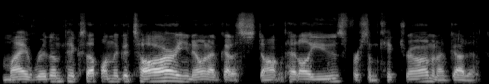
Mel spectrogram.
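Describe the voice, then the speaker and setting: A man's voice: mid-range voice, fairly even intonation, brisk, no echo. A man being interviewed as a musician, chatting casually in a rambling, self-deprecating way.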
